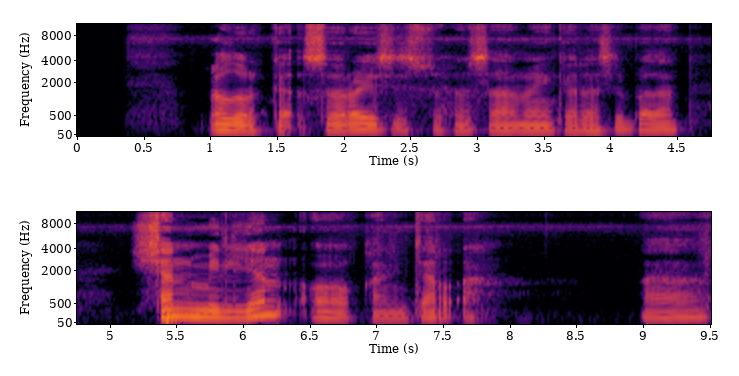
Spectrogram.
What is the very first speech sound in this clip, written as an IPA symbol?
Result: ʕ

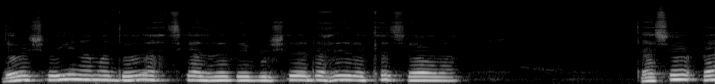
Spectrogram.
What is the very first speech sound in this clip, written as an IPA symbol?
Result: d̪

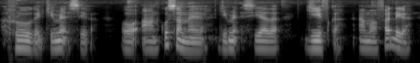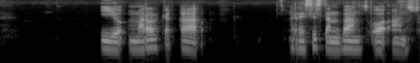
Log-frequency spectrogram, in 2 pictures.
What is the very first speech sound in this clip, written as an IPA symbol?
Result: r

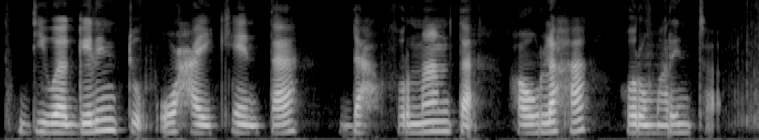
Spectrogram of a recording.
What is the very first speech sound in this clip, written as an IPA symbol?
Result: d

